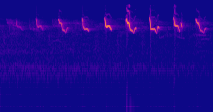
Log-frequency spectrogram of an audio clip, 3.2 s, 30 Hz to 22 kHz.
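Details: A common chiffchaff (Phylloscopus collybita) at a kitchen window in Eibar in early March 2018 gives about nine high, sharp, downslurred notes, roughly three per second, growing louder.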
